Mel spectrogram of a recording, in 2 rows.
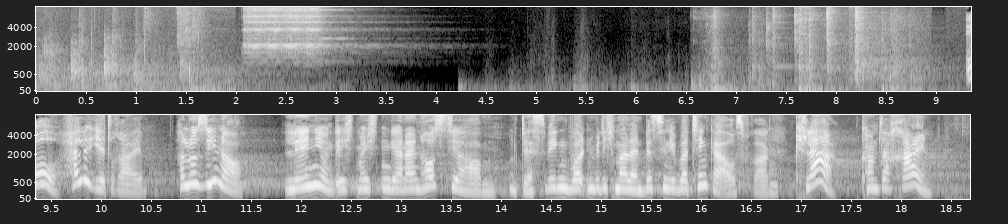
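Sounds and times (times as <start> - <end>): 
doorbell ringing: 2.1 - 3.5
speech: 9.5 - 18.4.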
